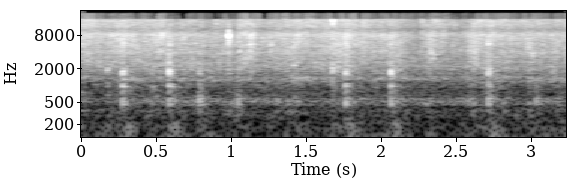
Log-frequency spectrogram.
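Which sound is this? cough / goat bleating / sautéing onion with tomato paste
sautéing onion with tomato paste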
